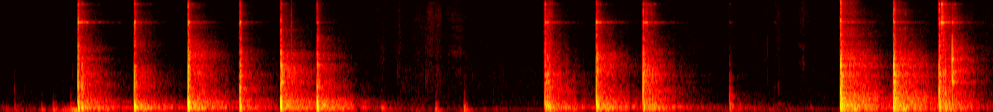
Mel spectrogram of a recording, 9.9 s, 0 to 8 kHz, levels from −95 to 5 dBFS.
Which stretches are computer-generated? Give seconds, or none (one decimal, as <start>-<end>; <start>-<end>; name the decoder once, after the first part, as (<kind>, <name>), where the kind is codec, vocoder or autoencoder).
none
